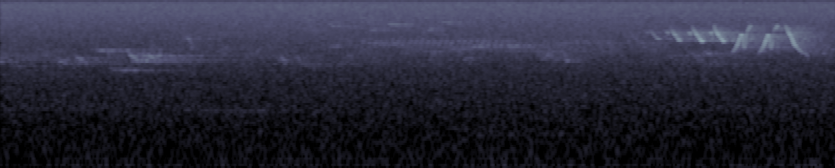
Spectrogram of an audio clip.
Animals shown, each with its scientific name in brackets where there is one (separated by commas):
Pine Warbler (Setophaga pinus), Chestnut-sided Warbler (Setophaga pensylvanica), Wood Thrush (Hylocichla mustelina), American Robin (Turdus migratorius), Red-eyed Vireo (Vireo olivaceus)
